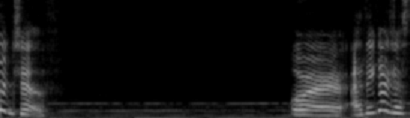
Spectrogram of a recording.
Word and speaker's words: GIF: I pronounce it JIF.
